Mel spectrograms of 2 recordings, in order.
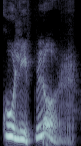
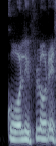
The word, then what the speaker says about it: coliflor: También escuchaba yo a una persona más que todo decir culiflor en lugar de coliflor.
